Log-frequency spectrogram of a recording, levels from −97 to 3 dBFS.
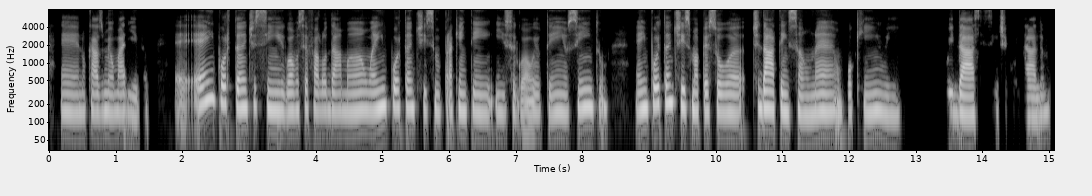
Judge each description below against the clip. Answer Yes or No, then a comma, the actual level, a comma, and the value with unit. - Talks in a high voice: No, medium, 155 Hz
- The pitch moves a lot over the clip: No, narrow, 2.5 semitones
